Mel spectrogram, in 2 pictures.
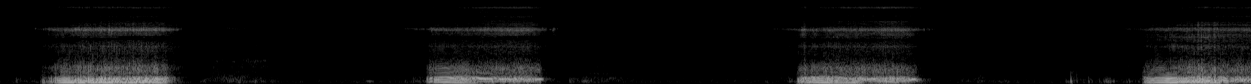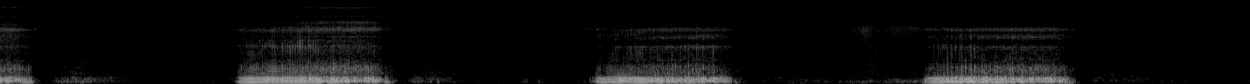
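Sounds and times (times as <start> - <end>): loud snores: 0.4 - 1.9, 4.1 - 5.6, 7.8 - 9.4, 11.4 - 12.9, 14.8 - 16.5, 18.4 - 20.0, 21.7 - 23.3
faint breaths: 1.9 - 3.0, 5.6 - 6.5, 12.3 - 14.0, 16.0 - 17.4, 19.0 - 24.4.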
